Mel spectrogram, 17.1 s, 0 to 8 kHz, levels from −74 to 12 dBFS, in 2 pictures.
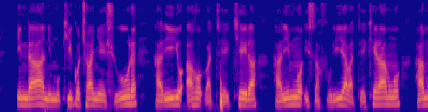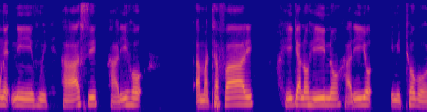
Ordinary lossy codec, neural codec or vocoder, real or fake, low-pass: Opus, 24 kbps; none; real; 7.2 kHz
